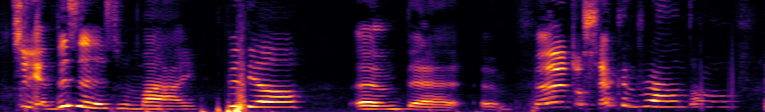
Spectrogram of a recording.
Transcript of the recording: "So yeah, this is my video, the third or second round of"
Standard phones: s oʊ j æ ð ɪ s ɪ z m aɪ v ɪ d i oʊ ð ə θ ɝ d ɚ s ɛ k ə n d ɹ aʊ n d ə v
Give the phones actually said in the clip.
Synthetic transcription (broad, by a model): s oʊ j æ ð ɪ s ɪ z m aɪ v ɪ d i oʊ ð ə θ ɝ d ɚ s ɛ k ə n d ɹ aʊ n d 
